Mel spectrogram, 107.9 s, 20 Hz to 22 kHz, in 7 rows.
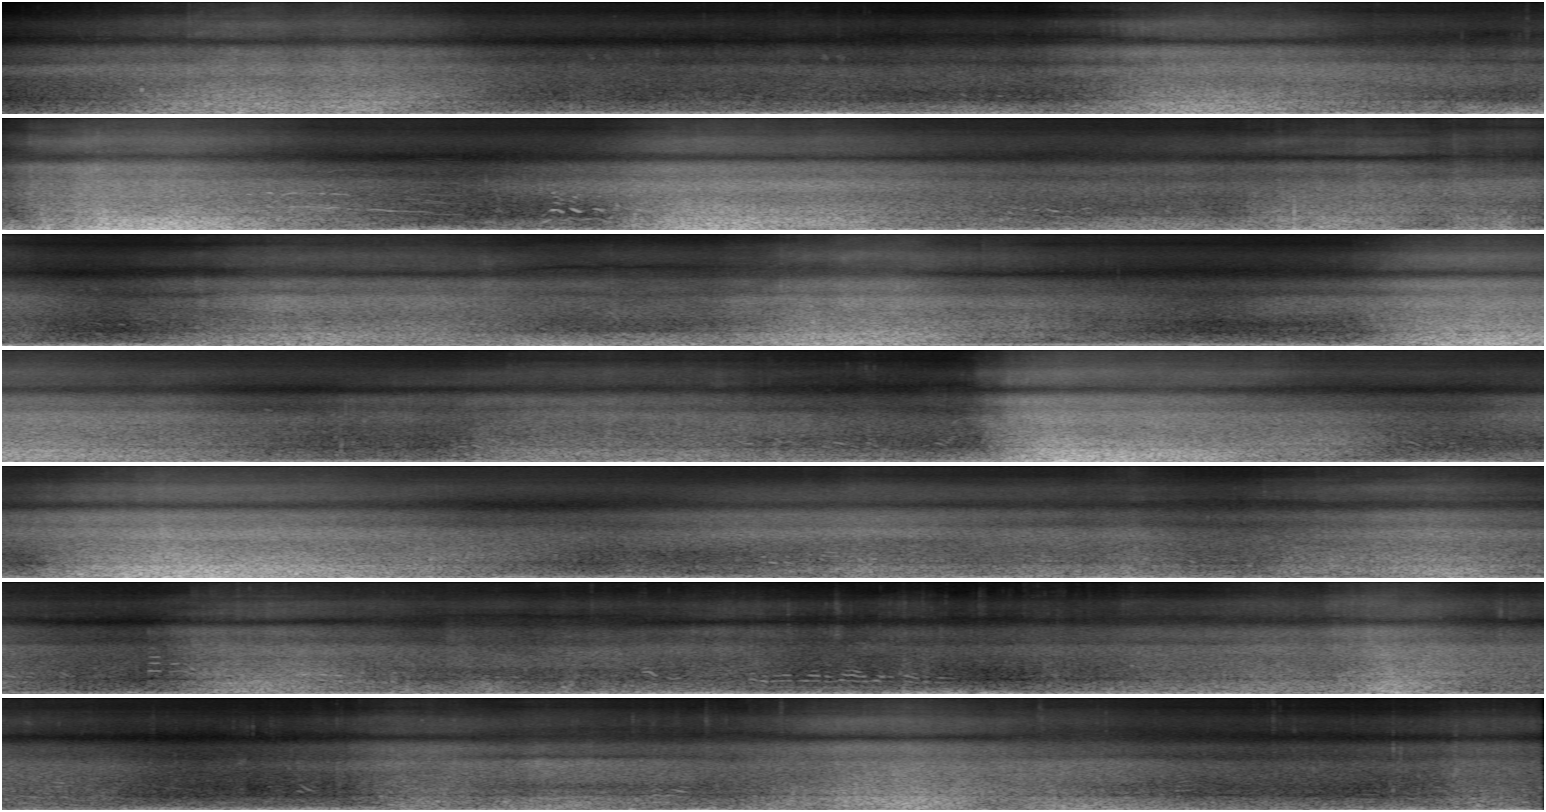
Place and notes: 內埤灣海濱公園, Su'ao Township - the waves
At the beach, Sound of the waves
Suao Township, Yilan County, Taiwan, 28 July 2014, 15:23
